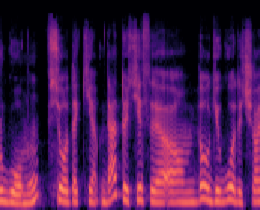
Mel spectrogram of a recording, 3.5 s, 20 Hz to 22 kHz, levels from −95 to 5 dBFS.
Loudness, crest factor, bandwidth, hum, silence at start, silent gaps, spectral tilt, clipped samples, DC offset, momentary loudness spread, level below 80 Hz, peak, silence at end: -26 LUFS; 14 dB; 15.5 kHz; none; 0 s; none; -5.5 dB/octave; under 0.1%; under 0.1%; 5 LU; -82 dBFS; -12 dBFS; 0 s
